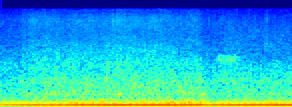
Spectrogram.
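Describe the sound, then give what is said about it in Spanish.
A boat's engine drones steadily, with a constant low hum beneath the rush and wash of sea water and a breath of wind, with no pauses, as the boat heads away from North Korea toward Japan. “Nos quedamos sentados en la cubierta, viendo cómo Corea del Norte se alejaba cada vez más de nosotros.”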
